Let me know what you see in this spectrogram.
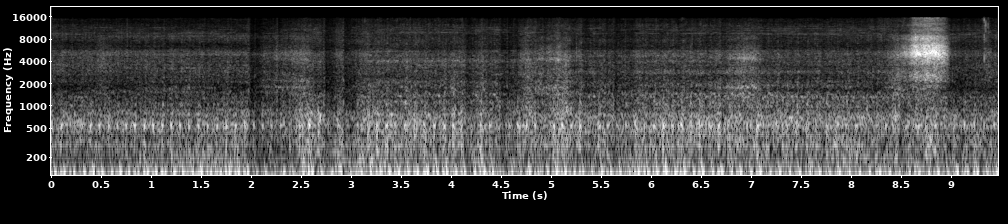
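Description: Suzuki SVF650 Gladius's 645 cc V-twin engine running steadily at low revs as the bike rides slowly through tight turns, heard through a microphone inside the rider's helmet. A brief hiss near the end.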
